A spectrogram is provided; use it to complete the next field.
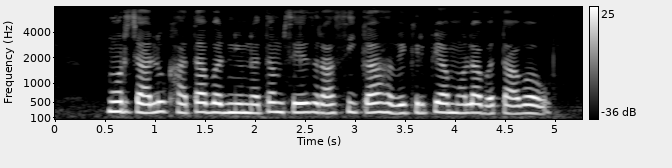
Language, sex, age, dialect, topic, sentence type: Chhattisgarhi, female, 41-45, Northern/Bhandar, banking, statement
